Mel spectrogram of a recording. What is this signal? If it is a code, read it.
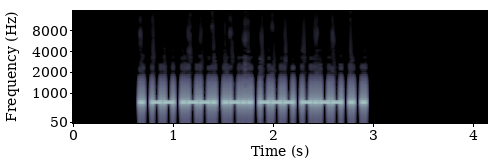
Morse code, heard as a keyed tone, about 40 wpm, 700 Hz. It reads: EMPLOYEE
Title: Top 1501-1750 Words 40wpm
